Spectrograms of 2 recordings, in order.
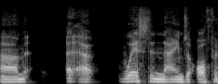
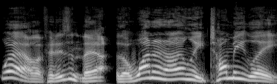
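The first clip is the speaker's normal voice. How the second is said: put-on broad, thick Australian accent, loud and high; 8 semitones higher, 5 dB louder than usual. Retelling meeting a man, the speaker quotes his opening line in a broad Australian accent. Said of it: "he said in a broad Australian accent".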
